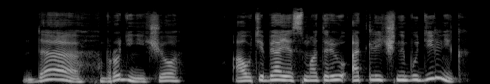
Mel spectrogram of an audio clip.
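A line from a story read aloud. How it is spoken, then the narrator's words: Young man smirking. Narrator (Russian): хмыкнул молодой человек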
